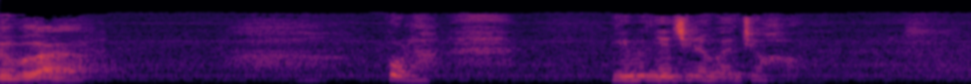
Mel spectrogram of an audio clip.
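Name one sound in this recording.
A woman speaks softly and hesitantly, close by.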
